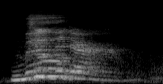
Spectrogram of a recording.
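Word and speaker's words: Juvéderm: So the first one, it's not Moviderm, it rhymes with Moviderm, but the first letter is J. Juvederm.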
